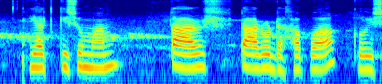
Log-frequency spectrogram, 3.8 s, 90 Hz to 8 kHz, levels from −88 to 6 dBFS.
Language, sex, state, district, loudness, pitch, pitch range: Assamese, female, Assam, Kamrup Metropolitan, -19 LUFS, 220 Hz, 205-235 Hz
